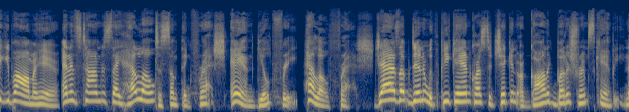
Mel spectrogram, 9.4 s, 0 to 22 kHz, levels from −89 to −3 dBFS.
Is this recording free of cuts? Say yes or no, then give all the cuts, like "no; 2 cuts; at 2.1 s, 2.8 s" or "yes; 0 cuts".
yes; 0 cuts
